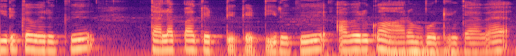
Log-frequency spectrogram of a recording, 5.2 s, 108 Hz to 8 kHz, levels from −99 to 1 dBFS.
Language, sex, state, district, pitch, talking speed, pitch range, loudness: Tamil, female, Tamil Nadu, Kanyakumari, 175 Hz, 105 wpm, 155-180 Hz, -15 LUFS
